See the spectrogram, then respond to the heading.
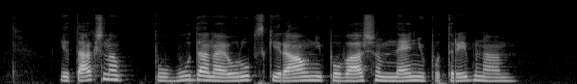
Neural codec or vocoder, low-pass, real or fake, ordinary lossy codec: none; 10.8 kHz; real; AAC, 64 kbps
